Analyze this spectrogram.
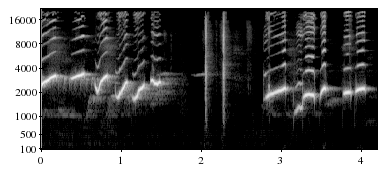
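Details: White-rumped shama (murai batu) singing wavering whistled phrases that rise and fall, a short pause with two clicks, then more sliding whistles; other shamas join in.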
